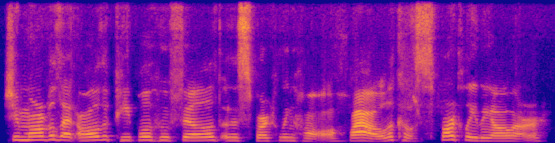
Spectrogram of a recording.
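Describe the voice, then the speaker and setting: A woman's voice: on the high side, steady tone, moderate pace. A woman reading a picture book as a guest, friendly and chatty, with casual asides to the audience. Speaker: drag performer, guest storybook reader.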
